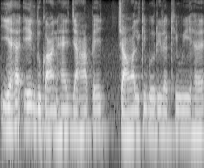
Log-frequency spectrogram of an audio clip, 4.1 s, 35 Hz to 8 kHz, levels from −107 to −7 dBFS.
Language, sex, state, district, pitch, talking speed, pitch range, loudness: Hindi, male, Chhattisgarh, Raipur, 115 Hz, 175 wpm, 110-120 Hz, -21 LUFS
